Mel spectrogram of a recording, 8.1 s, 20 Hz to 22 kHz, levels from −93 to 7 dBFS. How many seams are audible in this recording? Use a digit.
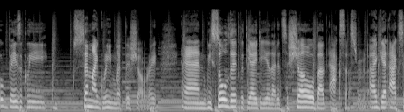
0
